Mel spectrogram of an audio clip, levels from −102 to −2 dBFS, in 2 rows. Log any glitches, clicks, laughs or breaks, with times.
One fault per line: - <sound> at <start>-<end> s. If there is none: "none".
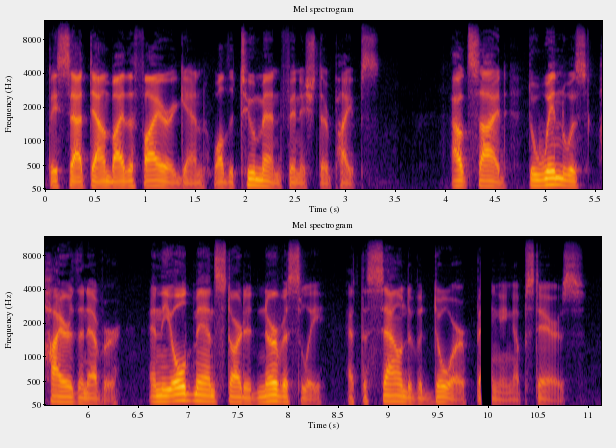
- dropout at 9.9-10.0 s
